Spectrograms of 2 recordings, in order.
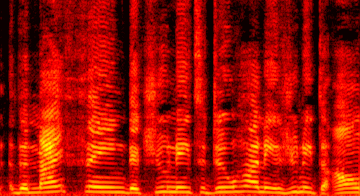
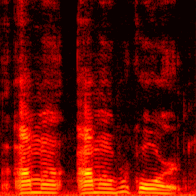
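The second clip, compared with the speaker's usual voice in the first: usual speaking voice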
